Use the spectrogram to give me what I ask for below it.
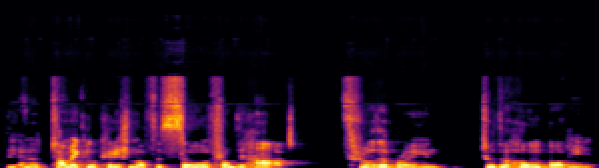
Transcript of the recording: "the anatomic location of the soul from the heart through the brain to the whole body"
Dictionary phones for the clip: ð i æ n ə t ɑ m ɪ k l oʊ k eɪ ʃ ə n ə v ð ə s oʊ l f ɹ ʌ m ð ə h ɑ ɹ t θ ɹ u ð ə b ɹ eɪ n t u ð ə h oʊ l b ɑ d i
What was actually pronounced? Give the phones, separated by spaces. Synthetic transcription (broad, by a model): ð i æ n ə t ɑ m ɪ k l oʊ k eɪ ʃ ə n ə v ð ə s oʊ l f ɹ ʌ m ð ə h ɑ ɹ t θ ɹ u ð ə b ɹ eɪ n t u ð ə h oʊ l b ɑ d i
